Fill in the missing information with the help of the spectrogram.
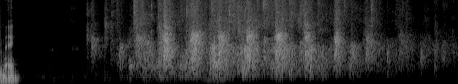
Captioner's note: applause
